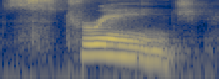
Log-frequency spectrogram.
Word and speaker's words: strange: Not the ster, but just starting the word with that strange. and you might add a vowel before a strange meaning that you're changing the word a little bit and we want to focus on not adding sounds not reducing sounds.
